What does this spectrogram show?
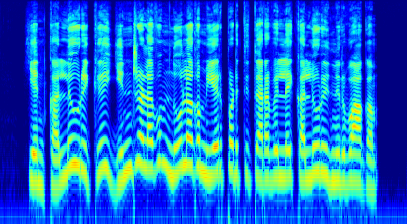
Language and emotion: Tamil, angry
